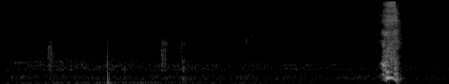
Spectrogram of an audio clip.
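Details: Pet poodle indoors giving a single sharp, explosive sneeze near the end, preceded by a few faint soft clicks and snuffles in a quiet room.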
